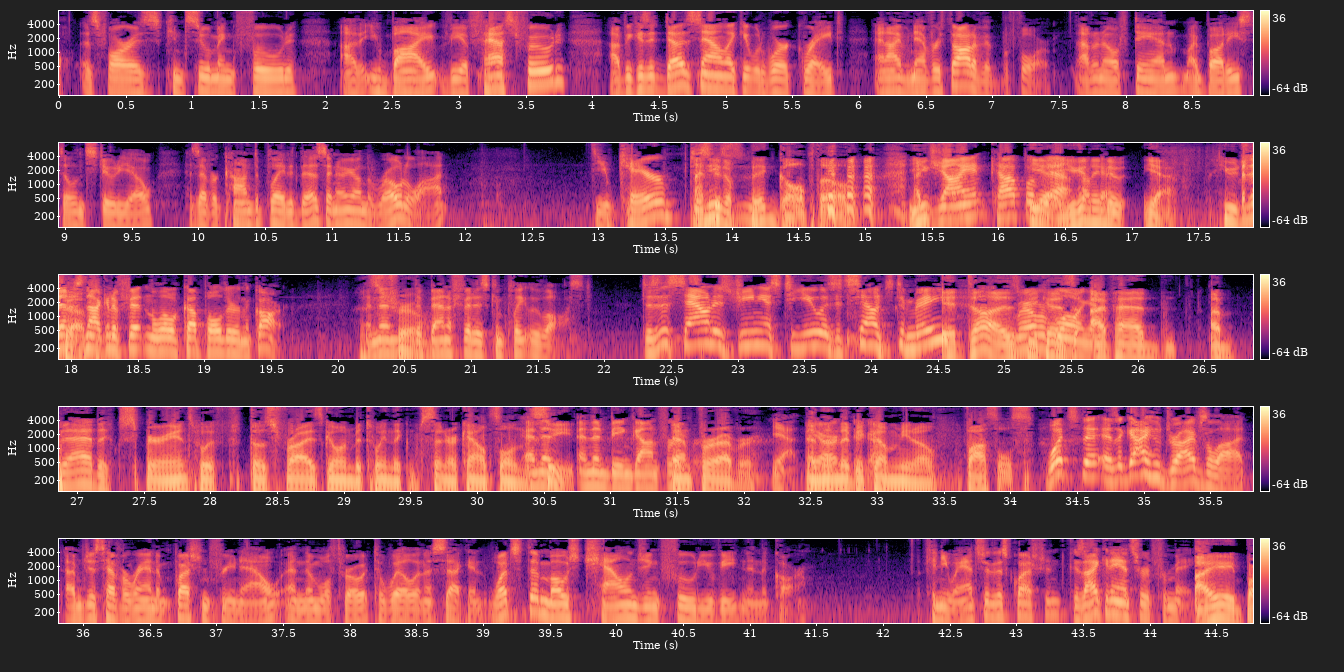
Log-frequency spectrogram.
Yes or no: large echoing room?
no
